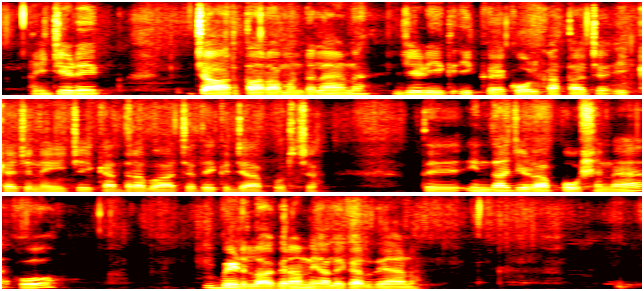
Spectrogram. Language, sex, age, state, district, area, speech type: Dogri, male, 18-30, Jammu and Kashmir, Kathua, rural, spontaneous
